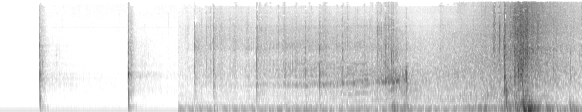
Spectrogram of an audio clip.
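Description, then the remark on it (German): Two sharp, isolated axe blows strike wood as lumberjacks fell a tree, then a rough stretch of creaking and crackling wood noise builds steadily to a loud splintering crash near the end. “Mit Sägen und Äxten müssen Holzfäller an die Arbeit gehen, wenn sie Bäume umschlagen.”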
